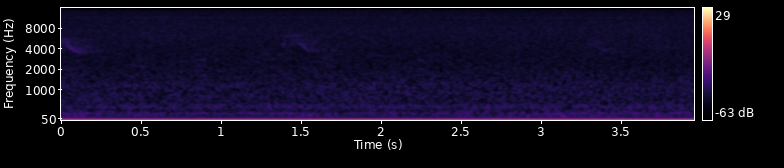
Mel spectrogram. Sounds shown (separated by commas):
Red-breasted Nuthatch song, insect buzz, Pine Siskin call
